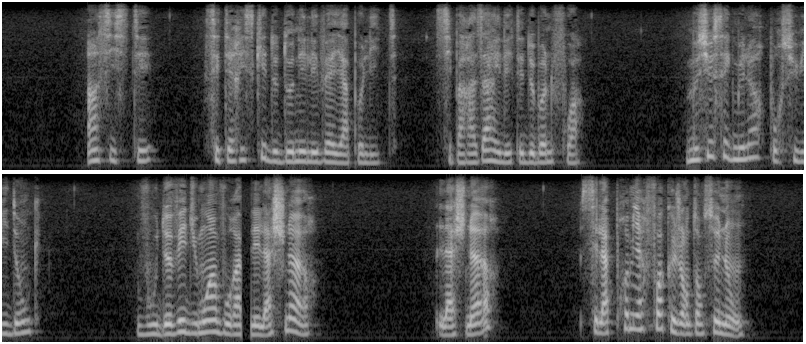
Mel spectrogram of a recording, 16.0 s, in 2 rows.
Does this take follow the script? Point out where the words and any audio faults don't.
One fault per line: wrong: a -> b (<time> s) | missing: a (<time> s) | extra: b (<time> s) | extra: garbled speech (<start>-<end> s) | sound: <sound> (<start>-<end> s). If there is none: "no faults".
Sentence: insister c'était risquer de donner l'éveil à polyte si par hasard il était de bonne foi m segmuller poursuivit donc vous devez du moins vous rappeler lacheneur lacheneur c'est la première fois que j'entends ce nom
sound: dropout (10.4-10.5 s)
